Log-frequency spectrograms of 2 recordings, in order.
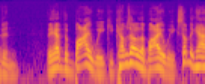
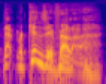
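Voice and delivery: slow, badly faked Scottish burr; attempted Scottish accent. Host fondly naming a player, in mock Scottish. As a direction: put on a clumsy Scottish accent. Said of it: "I try to do Scottish".

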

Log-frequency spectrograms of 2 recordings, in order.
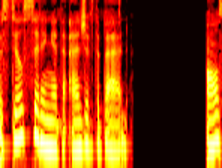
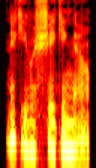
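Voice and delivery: ordinary delivery, nothing marked

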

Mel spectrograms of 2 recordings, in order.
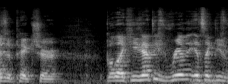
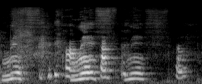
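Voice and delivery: dog barking imitation; 7 semitones higher, much slower than usual. Police dog in skit.

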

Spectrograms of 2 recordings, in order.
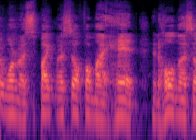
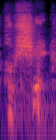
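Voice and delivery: hushed, breathy oh shit; whispered oh shit; 4 semitones higher than usual. Retold or imitated. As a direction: whisper it like you've been caught off guard. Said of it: "And we'd be like".

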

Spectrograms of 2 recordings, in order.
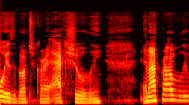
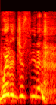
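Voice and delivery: irritated retort; 7 dB louder, faster than usual. Retold or imitated. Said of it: "I be like".

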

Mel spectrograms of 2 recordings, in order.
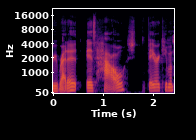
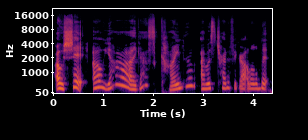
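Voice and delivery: mock realization; 10 semitones higher than usual. Podcaster imagines the heroine catching on, high mock realization.

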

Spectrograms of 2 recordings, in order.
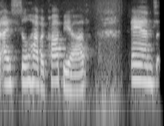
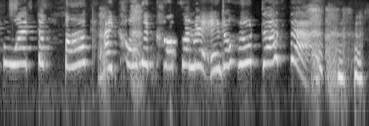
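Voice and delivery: much higher, teary laugh through the words; laugh-cry at your own mistake; laughing disbelief. Retold or imitated. Guest laughing at herself for calling cops, squeaky disbelief. Realizes she called cops on angel.

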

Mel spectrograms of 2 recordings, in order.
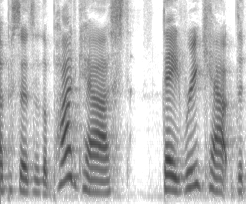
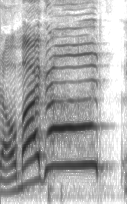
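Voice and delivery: slow high squealed oh my God; fangirl squeal; 10 dB louder, slower than usual. Retold or imitated. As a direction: gush it out, loud and high. Their fangirl reaction acted out.

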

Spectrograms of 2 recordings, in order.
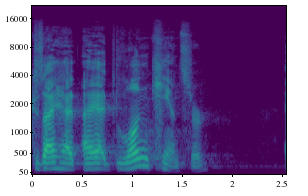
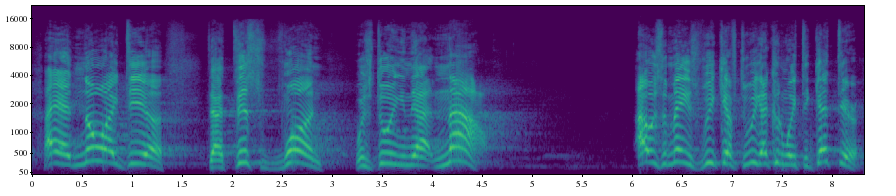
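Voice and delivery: high, loud, exclaiming wonder; amazed excitement; 7 semitones higher, 11 dB louder than usual. Retold or imitated. Speaker tells congregation of witnessing healings, loudly amazed. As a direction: pour out amazement at full volume.

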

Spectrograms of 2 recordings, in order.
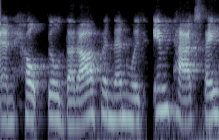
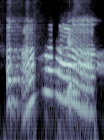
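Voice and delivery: loud, high drawn-out "aah"; delighted "ah"; 8 semitones higher, 11 dB louder than usual. Real, not acted. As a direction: exclaim a long, high "aah". Loud delighted reaction to question.

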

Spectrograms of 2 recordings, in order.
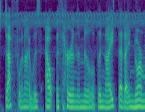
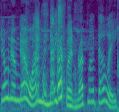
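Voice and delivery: high, eager happy dog voice; friendly dog begging for a belly rub; lightly voiced cheerful dog; dog's voice; 8 semitones higher than usual. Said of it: "She's like".

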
